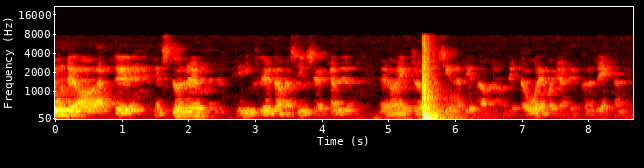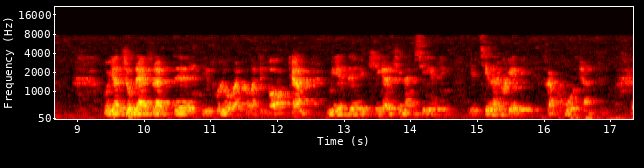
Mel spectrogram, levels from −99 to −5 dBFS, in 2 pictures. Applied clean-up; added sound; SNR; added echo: classical method WPE with log-MMSE.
